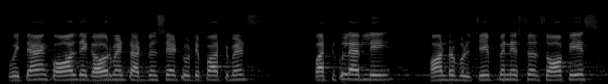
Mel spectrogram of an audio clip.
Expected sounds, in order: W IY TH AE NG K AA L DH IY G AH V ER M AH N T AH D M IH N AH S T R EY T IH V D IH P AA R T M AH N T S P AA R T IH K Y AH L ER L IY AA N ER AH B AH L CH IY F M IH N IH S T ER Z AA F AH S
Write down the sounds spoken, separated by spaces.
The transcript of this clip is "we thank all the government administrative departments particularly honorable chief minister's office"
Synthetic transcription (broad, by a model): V IY T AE NG K AA L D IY G AH V ER M AH N T AH D M IH N AH S T R EY T IH V D IH P AA R T M AH N T S P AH R T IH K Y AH L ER L IY AA N ER AH B AH L CH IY P M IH N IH S T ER S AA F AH S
